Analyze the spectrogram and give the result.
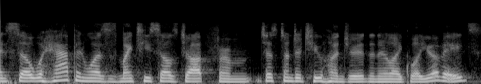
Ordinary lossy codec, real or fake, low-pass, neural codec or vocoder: Opus, 16 kbps; real; 7.2 kHz; none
